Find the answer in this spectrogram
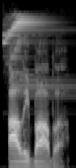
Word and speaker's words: Alibaba: This brand name comes from the name of the folktale Alibaba and the 40 Thieves. So, this brand is pronounced exactly the same way, Alibaba.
